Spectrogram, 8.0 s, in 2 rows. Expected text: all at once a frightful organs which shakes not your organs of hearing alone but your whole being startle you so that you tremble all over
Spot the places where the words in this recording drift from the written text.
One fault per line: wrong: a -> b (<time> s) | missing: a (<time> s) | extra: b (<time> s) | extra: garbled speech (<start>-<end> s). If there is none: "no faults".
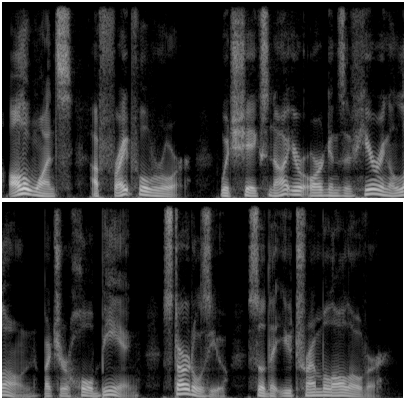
wrong: organs -> roar (1.5 s)
wrong: startle -> startles (5.6 s)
